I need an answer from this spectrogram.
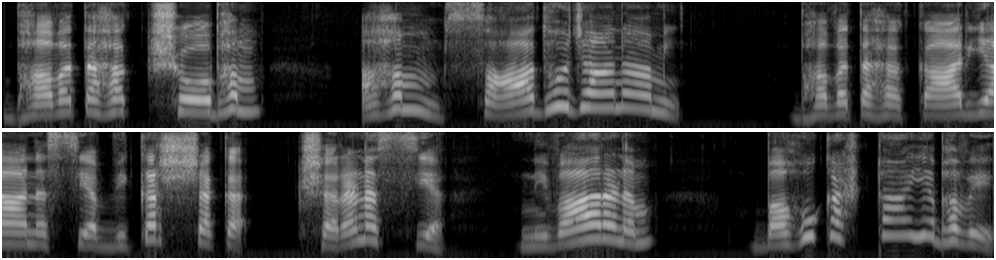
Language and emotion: Sanskrit, disgusted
